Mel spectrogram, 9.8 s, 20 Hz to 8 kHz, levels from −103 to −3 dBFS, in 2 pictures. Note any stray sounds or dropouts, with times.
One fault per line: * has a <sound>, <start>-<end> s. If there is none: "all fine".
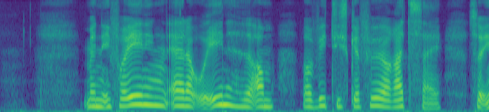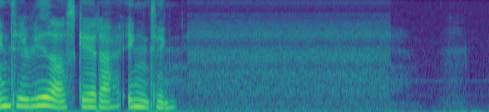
all fine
